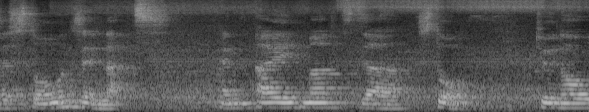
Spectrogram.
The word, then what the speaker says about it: Ai: So laboratory work since 1977, so this is 39 years old long-running project. That is called AI project because of the female chimpanzee named Ai, spelled AI. Pronunciation is I, and the meaning is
